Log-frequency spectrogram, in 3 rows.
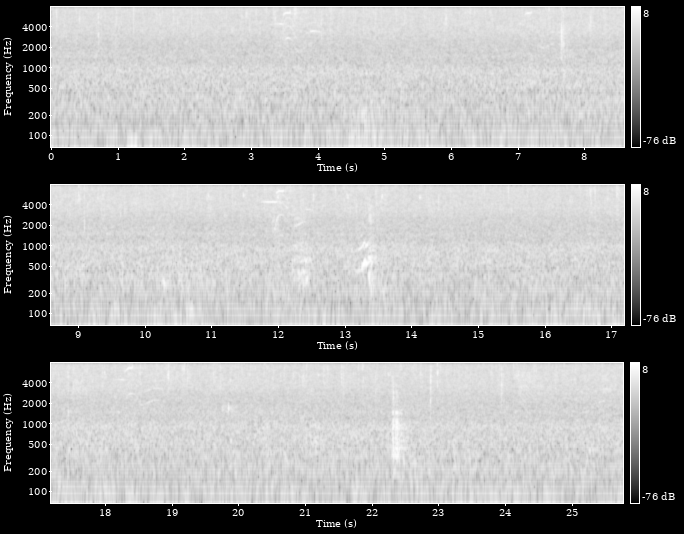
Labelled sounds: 3.3	3.5	killer whale, offshore, 4.3 to 4.5 kHz
11.7	12.4	killer whale, offshore, 1.8 to 4.5 kHz
18.6	18.9	killer whale, offshore, 2.9 to 3.4 kHz

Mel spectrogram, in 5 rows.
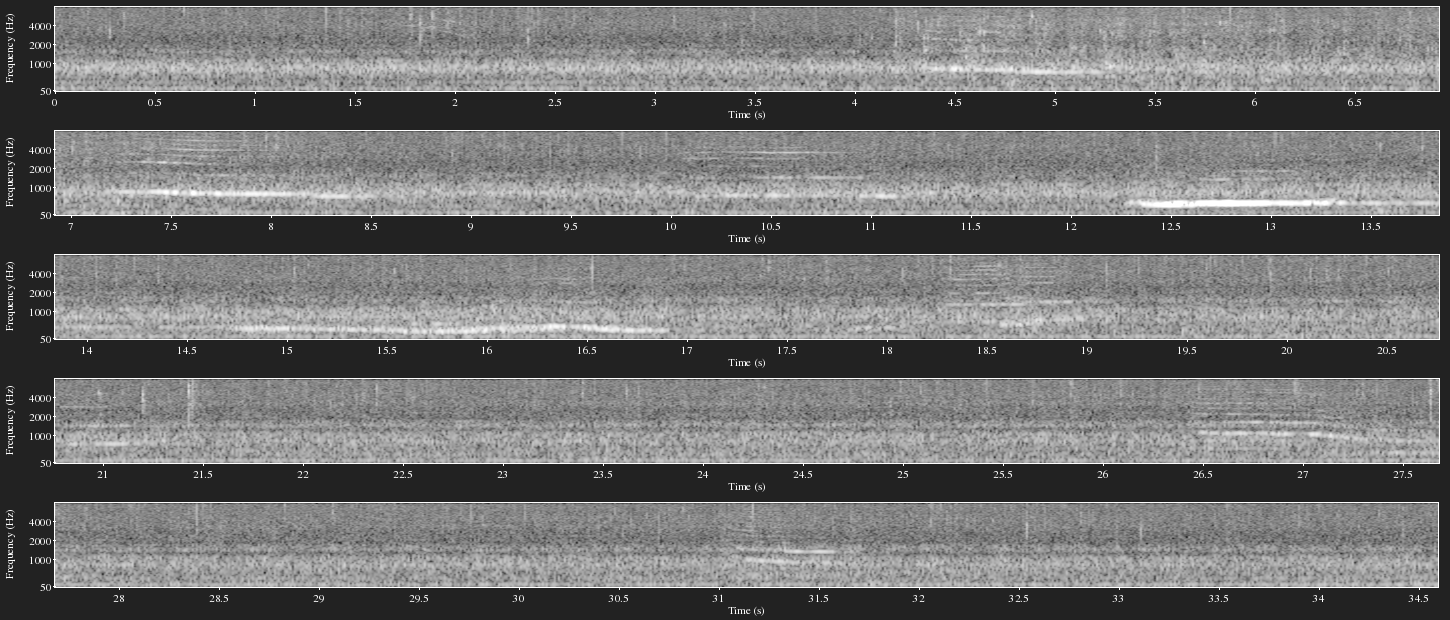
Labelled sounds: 4.3	4.6	humpback whale, 2.3 to 2.7 kHz
7.2	8.1	humpback whale, 0.78 to 6.0 kHz
10.0	10.8	humpback whale, 2.8 to 4.5 kHz
12.8	13.0	humpback whale, 1.8 to 1.9 kHz
18.3	19.0	humpback whale, 1.2 to 4.6 kHz
20.8	21.2	humpback whale, 1.4 to 2.9 kHz
26.4	27.6	humpback whale, 0.84 to 5.6 kHz
31.1	31.7	humpback whale, 0.88 to 1.5 kHz

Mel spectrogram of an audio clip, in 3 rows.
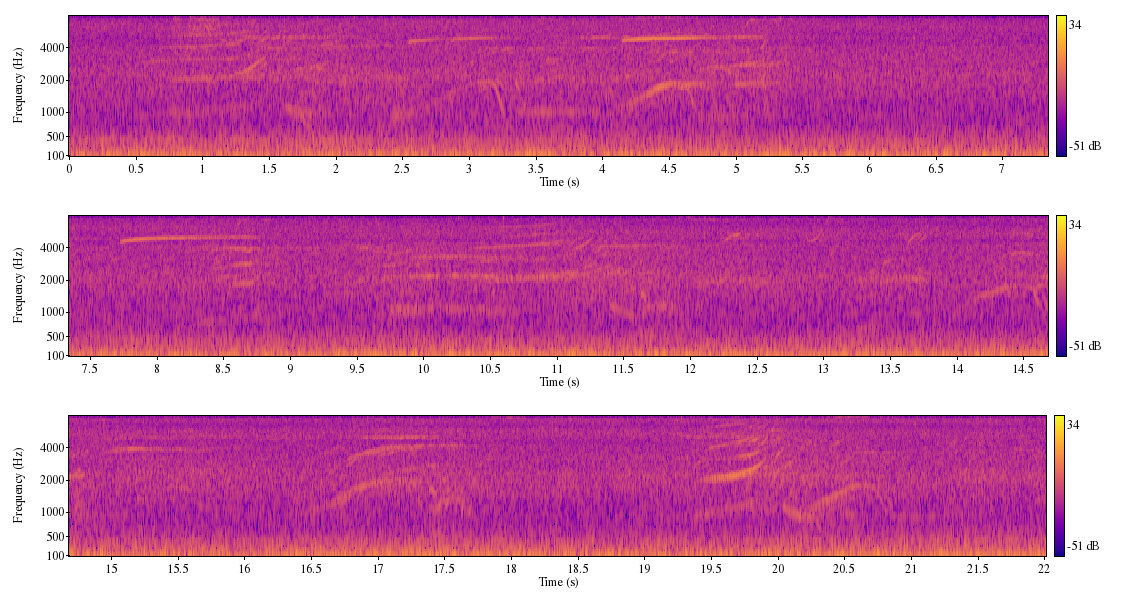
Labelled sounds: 3.8	5.4	killer whale, southern resident, 0.92 to 7.3 kHz
7.6	8.8	killer whale, southern resident, 1.8 to 5.6 kHz
14.9	15.5	killer whale, southern resident, 3.1 to 4.9 kHz
16.6	17.7	killer whale, southern resident, 0.55 to 5.5 kHz
19.3	20.7	killer whale, southern resident, 0.90 to 6.7 kHz

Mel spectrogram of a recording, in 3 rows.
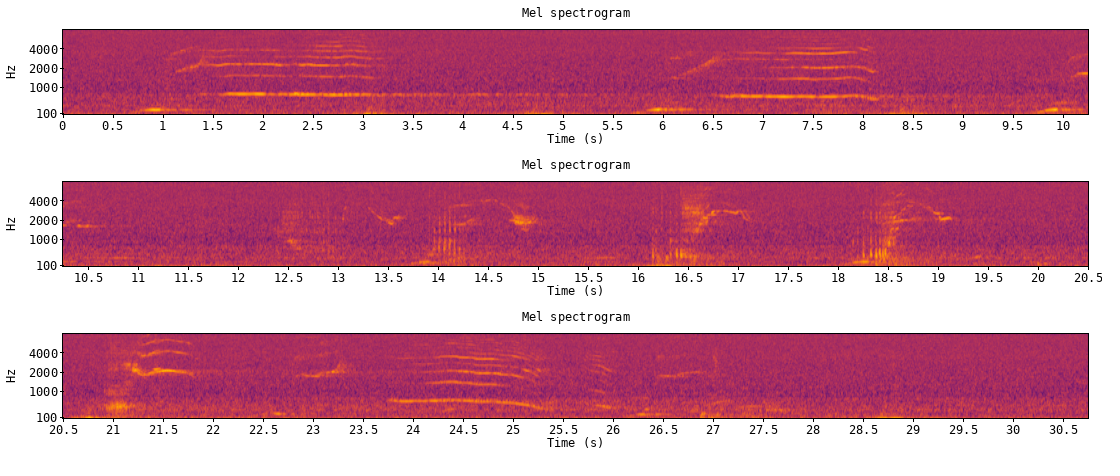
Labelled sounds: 1.1	3.2	humpback whale, 0.80 to 6.2 kHz
6.4	8.2	humpback whale, 1.3 to 4.2 kHz
10.1	10.3	humpback whale, 1.4 to 1.7 kHz
14.2	15.0	humpback whale, 1.3 to 2.4 kHz
16.7	17.2	humpback whale, 2.0 to 2.8 kHz
18.5	18.9	humpback whale, 1.8 to 2.6 kHz
21.2	21.9	humpback whale, 1.5 to 6.4 kHz
22.8	23.4	humpback whale, 1.6 to 2.7 kHz
23.8	25.2	humpback whale, 1.2 to 5.8 kHz
25.8	26.0	humpback whale, 2.0 to 2.7 kHz
26.4	26.9	humpback whale, 1.5 to 2.1 kHz

